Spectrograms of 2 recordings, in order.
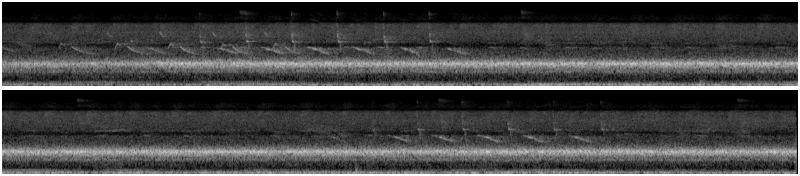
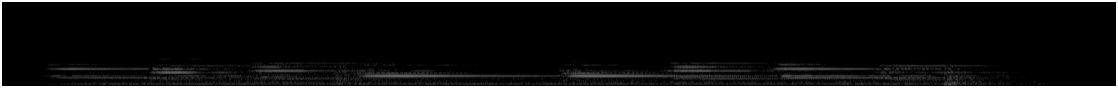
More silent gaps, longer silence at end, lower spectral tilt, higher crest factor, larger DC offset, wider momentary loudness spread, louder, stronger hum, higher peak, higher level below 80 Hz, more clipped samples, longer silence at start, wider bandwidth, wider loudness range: neither; second, 0 s vs 0.5 s; second, -2.5 dB/octave vs -6.5 dB/octave; about the same, 16 dB vs 14 dB; neither; second, 2 LU vs 12 LU; first, -21 LUFS vs -53 LUFS; neither; first, -6 dBFS vs -40 dBFS; first, -36 dBFS vs -86 dBFS; neither; second, 0 s vs 0.35 s; first, 14.5 kHz vs 2 kHz; second, 1 LU vs 5 LU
